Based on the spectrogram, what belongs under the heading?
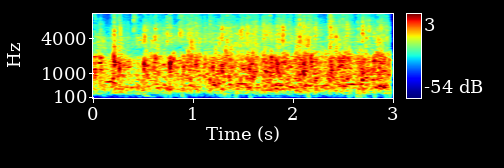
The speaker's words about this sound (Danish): Fanden klapper I for?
